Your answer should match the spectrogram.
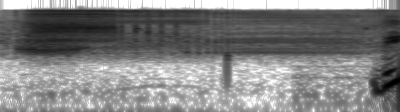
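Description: Narwhal sounds recorded underwater: a loud rapid buzz of clicks in the first half-second, then a short click train and a single click.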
